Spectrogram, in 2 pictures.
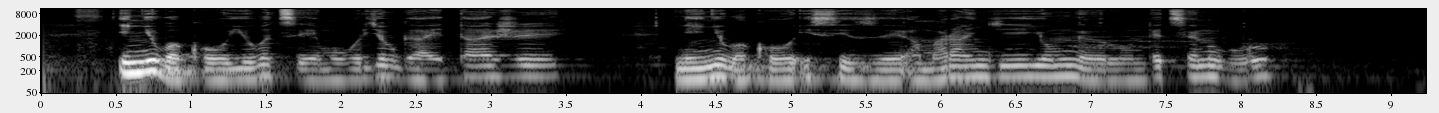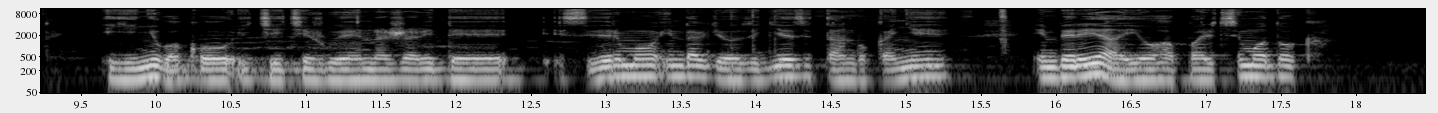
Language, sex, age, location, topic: Kinyarwanda, male, 25-35, Kigali, health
